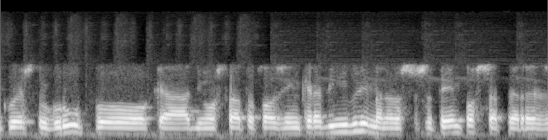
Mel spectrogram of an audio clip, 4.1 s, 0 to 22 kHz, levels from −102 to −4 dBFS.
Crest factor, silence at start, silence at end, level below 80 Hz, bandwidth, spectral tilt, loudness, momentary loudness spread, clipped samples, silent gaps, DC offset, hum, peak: 12 dB; 0.05 s; 0 s; -54 dBFS; 4.6 kHz; -8 dB/octave; -15 LUFS; 3 LU; under 0.1%; none; under 0.1%; none; -2 dBFS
